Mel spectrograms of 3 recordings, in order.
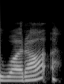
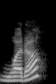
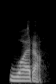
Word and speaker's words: وراء: In standard, that would be وراء, but we drop the hamza over here. It's just وراء, وراء.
